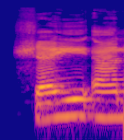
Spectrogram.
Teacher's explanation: تو ہے وقف مطلق کا سائن وقف کرنا بہتر ہے. وقف کرنے کی صورت میں حمزہ کے اوپر جو دو زبر ہیں اس کو ایک الف سے بدل کر پڑھیں گے. شَيْئًا وقف کی صورت میں شَيْئًا.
